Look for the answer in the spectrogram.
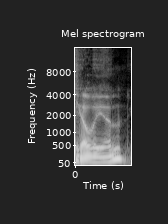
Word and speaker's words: Cillian: How do you say that guy's Cillian or Killian? – I think Murphy. It's Killian. Yeah. Killian.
